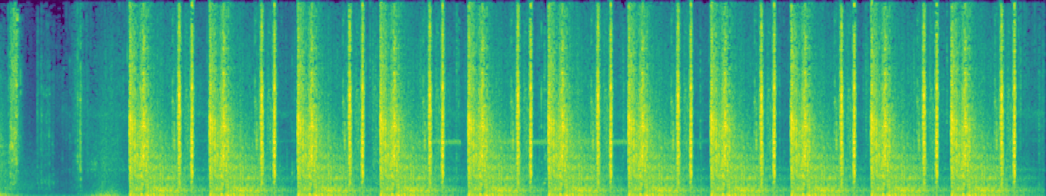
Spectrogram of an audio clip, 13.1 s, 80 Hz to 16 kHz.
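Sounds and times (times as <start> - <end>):
weapon sounds: 0.1 - 13.0.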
